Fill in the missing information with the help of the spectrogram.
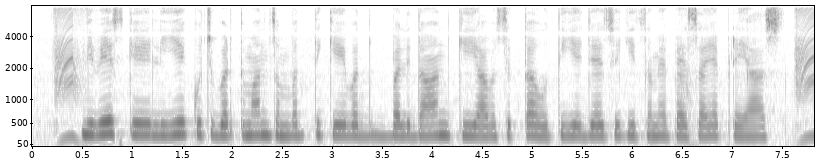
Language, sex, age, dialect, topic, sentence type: Hindi, female, 18-24, Kanauji Braj Bhasha, banking, statement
